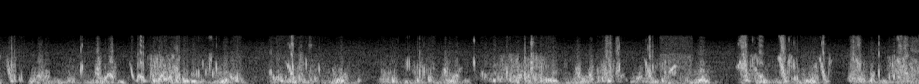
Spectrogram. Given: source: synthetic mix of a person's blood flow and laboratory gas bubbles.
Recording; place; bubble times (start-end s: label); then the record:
Doppler ultrasound of blood flow; precordium
0.00-0.26 s: bubbles
0.67-0.86 s: bubbles
1.27-2.21 s: bubbles
2.32-2.47 s: bubbles
2.67-3.31 s: bubbles
3.57-3.63 s: bubbles
3.80-3.99 s: bubbles
4.04-4.37 s: bubbles
4.71-5.60 s: bubbles
5.95-6.28 s: bubbles
6.42-6.94 s: bubbles
7.36-7.70 s: bubbles
7.75-8.32 s: bubbles
8.47-8.66 s: bubbles
8.75-8.83 s: bubbles
8.86-9.20 s: bubbles
From the record:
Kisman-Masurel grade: 343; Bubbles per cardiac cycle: rolling drumbeat, 9 or more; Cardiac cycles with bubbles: 100%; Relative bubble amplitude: loud (0.450 to 0.775); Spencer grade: 3 (all of the cardiac periods contain showers or single bubble signals, but not dominating or overriding the cardiac motion signals); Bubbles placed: only in the low amplitude regions of the cardiac cycle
